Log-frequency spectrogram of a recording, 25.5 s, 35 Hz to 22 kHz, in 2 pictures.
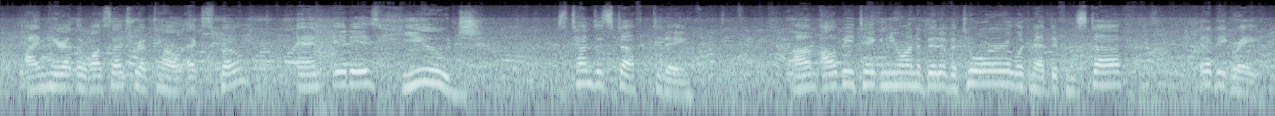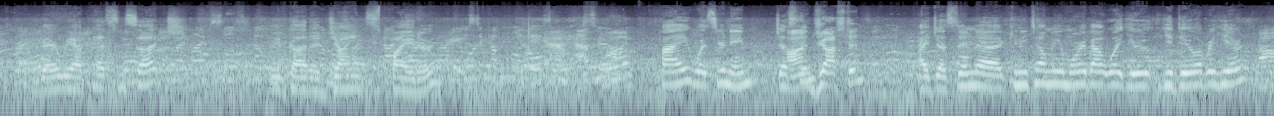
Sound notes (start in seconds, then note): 17.1 murmuring crowd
